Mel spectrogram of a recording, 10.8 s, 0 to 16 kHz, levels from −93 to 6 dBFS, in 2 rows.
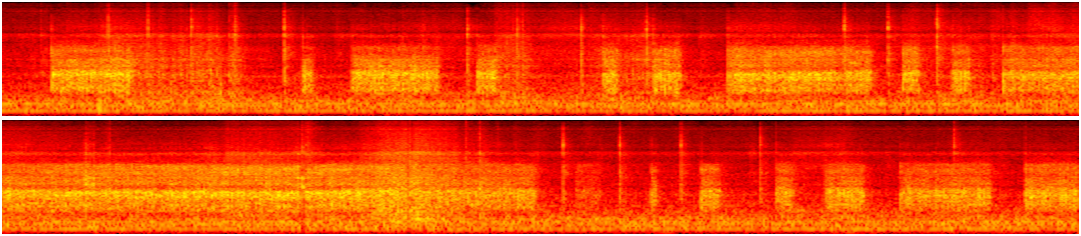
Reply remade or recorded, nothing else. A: remade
